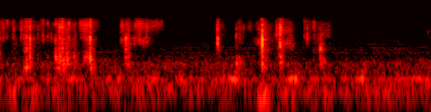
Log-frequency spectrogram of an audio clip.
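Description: Trading cards being thumbed through by hand: quick, irregular light clicks and slides as card edges snap past one another.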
